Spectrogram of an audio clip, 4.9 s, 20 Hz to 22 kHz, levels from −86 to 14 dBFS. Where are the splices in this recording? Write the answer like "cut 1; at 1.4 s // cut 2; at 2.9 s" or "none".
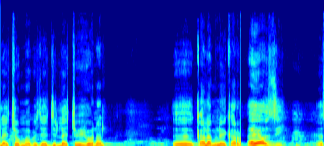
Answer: cut 1; at 3.6 s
